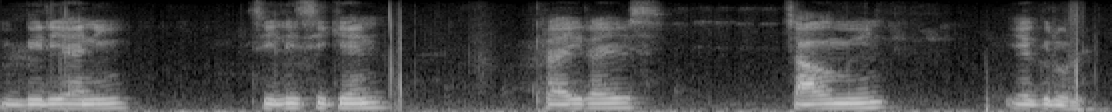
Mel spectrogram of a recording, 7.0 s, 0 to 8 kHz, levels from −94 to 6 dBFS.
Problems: constant background noise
